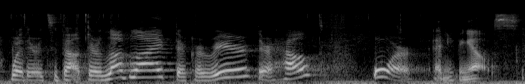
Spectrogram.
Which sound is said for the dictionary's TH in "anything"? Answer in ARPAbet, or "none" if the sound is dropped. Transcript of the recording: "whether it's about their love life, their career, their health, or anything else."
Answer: TH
